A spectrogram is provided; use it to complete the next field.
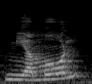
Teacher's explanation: en casos como en Puerto Rico cambian la R que está a final de sílaba por una L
